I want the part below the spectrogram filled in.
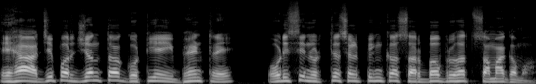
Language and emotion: Odia, neutral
